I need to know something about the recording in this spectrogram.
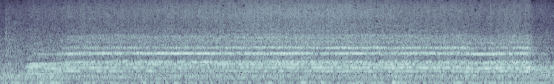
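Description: A train whistle sound effect in an instrumental viola caipira piece sounds in one long, steady blast lasting several seconds over a constant rumbling, hissing rail noise, loud, then cuts off abruptly at the end.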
